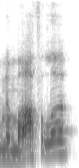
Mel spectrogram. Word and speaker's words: Nemophila: If you Google the word Nemophila, the pronunciation is exactly how I say it, the English version. If you hit a foreign language, it'll tell you a different way.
